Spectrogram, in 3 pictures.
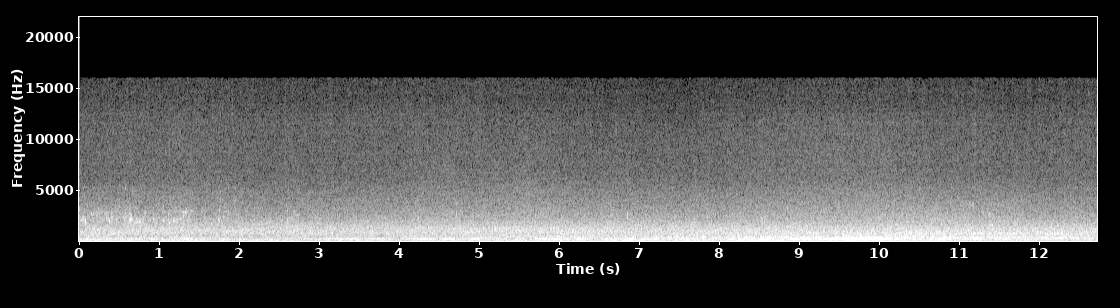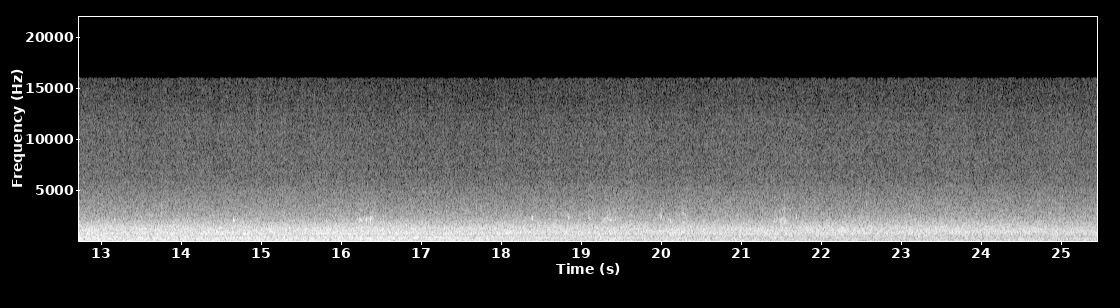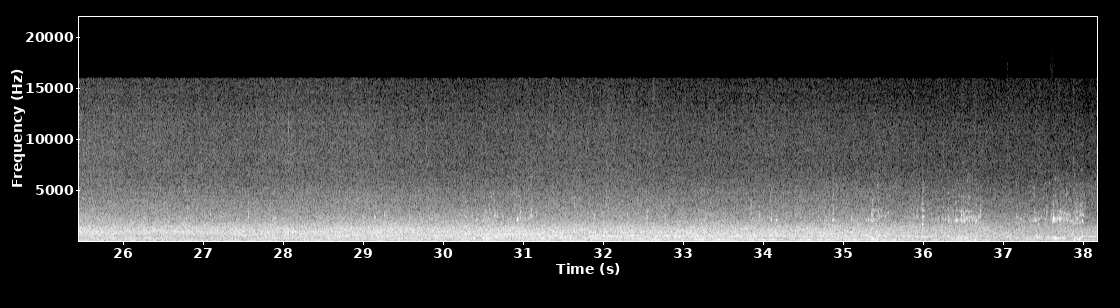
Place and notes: St Paul Crescent, St. Catharines, ON, Canada - The Twelve | St. Paul Crescent Truss Bridge
This recording mixes audio recorded on and in the water below the old truss bridge on St. Paul Crescent (long closed to vehicular traffic), just south of the higher Burgoyne Bridge. Beneath it flows the Twelve Mile Creek, just north of the confluence of Dick’s Creek and the Twelve. Dick’s Creek is named for Richard Pierpoint, a significant person in Ontario Black history and Twelve Mile is named for the distance of its mouth from the Niagara River. A section of Dick’s was buried with the construction of the Highway 406 Extension, which opened in 1984, and surfaces barely east of the confluence. The highway runs perpendicular and just east to the truss bridge and is the source of the traffic sound. I lowered a hydrophone from the bridge into the Twelve. The current here is very strong and controlled by Ontario Power Generation further upstream on the Twelve.
Ontario, Canada, 21 July 2020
